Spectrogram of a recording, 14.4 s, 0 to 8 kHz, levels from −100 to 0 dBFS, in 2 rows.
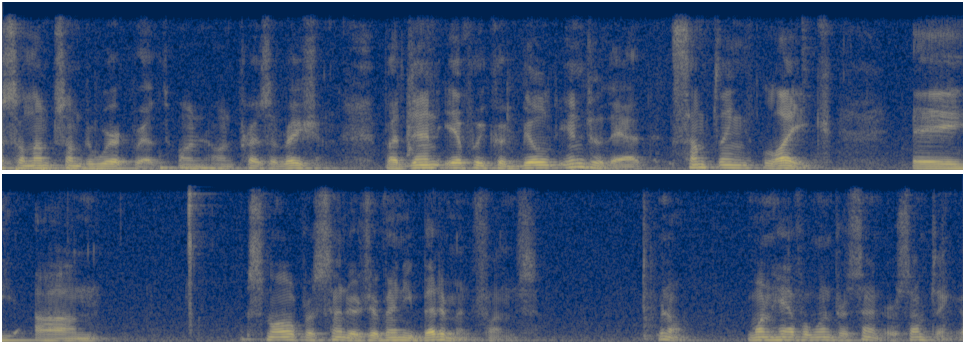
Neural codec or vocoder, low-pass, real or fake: none; 7.2 kHz; real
